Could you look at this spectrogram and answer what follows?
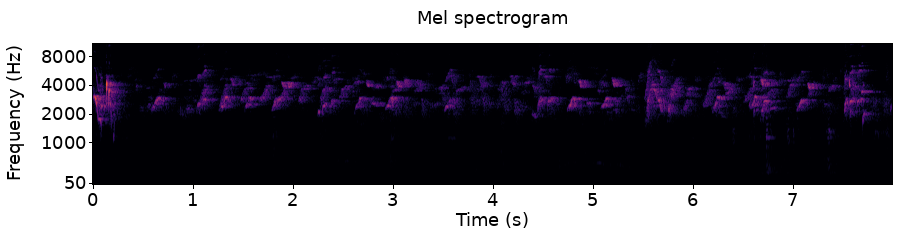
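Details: Continuous Timbrado canary song, a dense rolling warble of quick repeated notes that rise and fall, moderately soft throughout, with a slight background hiss.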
